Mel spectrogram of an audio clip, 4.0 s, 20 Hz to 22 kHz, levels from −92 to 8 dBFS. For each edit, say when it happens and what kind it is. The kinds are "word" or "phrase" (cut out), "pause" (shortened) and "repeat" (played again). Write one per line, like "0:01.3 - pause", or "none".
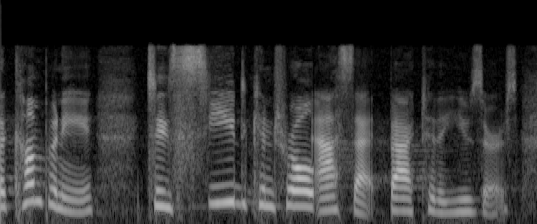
0:02.3 - phrase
